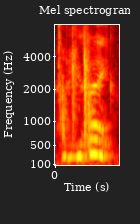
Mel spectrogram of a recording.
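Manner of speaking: ordinary delivery, nothing marked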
